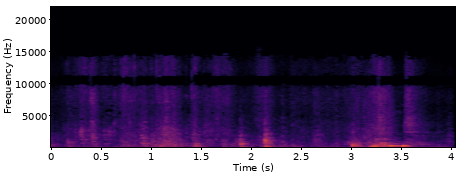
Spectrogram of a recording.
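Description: Cardboard and plastic packaging rustling and scraping as it is handled and pulled out of a box. About three seconds in comes a short vocal sound, rising then falling in pitch.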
